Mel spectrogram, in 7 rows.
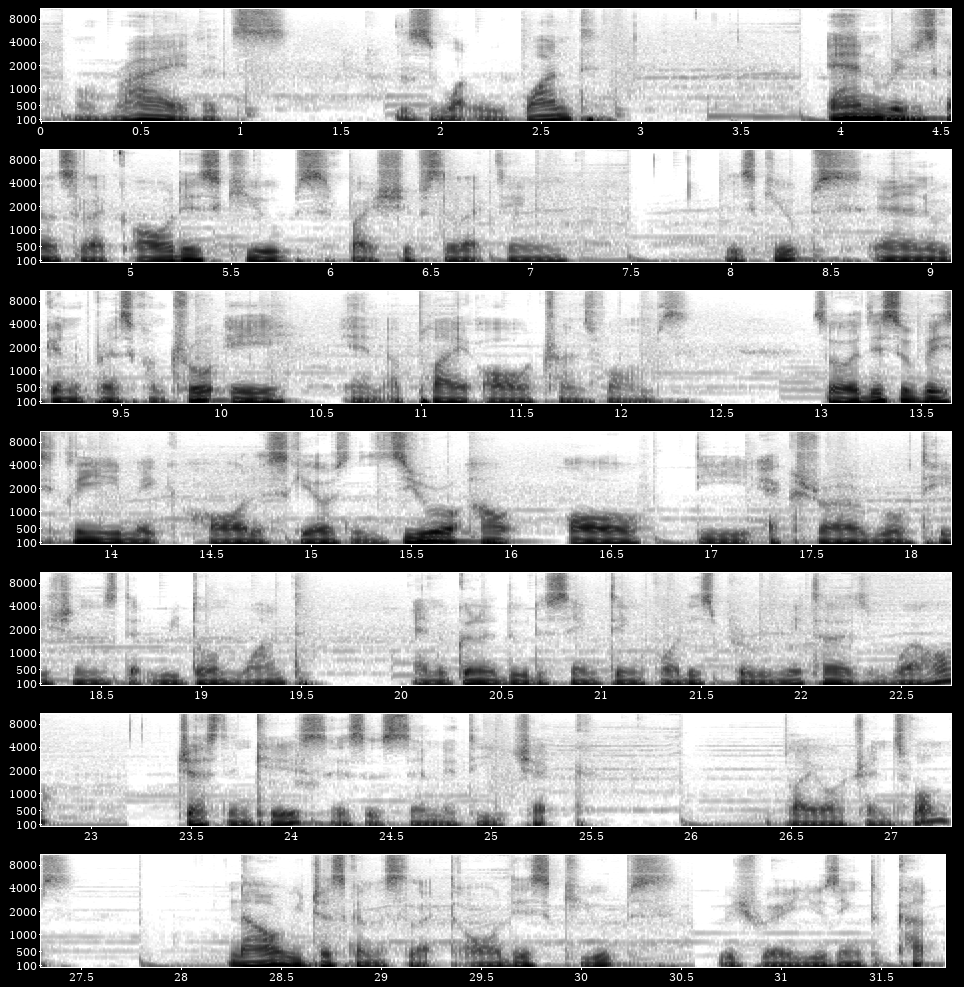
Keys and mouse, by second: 0.5 middle drag, 1.1 shift+middle drag, 1.8 alt+shift+z, 2.0 shift+middle click, 2.6 middle click, 3.0 shift+middle click, 4.4 drag, 4.9 click, 9.7 ctrl+a, 20.0 click, 24.1 ctrl+a, 27.1 click, 29.6 shift+click, 30.9 shift+click.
